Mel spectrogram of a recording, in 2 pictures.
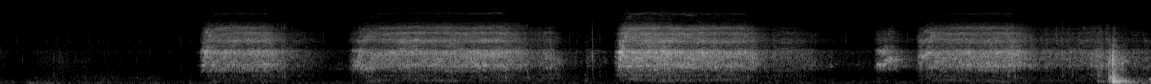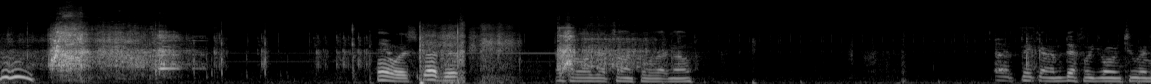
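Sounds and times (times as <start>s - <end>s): electric motor whine: 2.0s - 19.4s.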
